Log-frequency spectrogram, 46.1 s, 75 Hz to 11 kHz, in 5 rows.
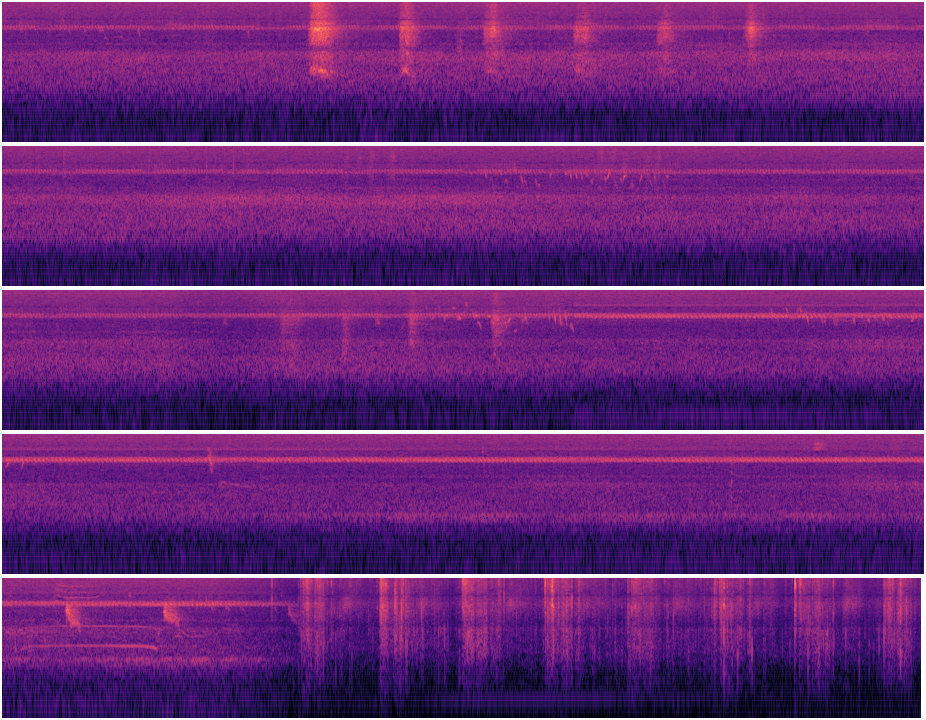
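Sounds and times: distant traffic noise: 0.0 - 46.0
high insect drone: 0.0 - 46.0
short calls: 3.0 - 7.8, 36.8 - 40.0.

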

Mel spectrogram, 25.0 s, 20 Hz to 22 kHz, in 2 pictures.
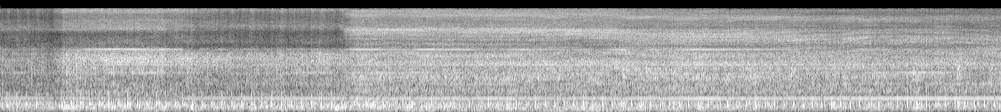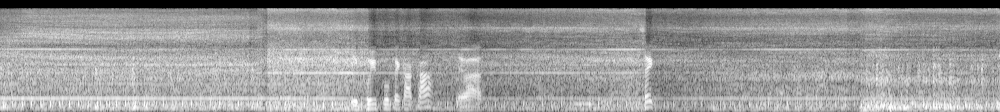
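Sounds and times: air compressor pulsing: 0.0 - 25.0
spray gun hissing: 4.3 - 13.7.

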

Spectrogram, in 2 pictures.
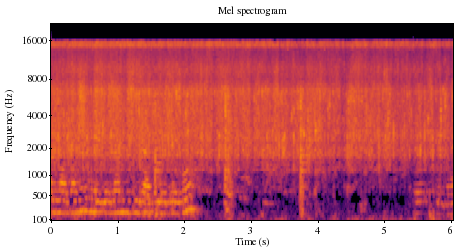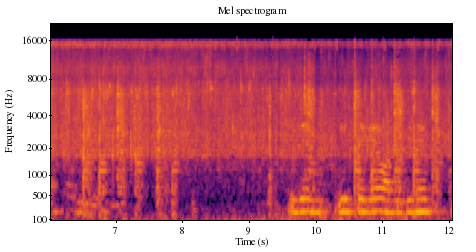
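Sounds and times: onions sizzling in hot oil: 0.0 - 12.0
metal spatula scraping pan: 6.4 - 8.2, 9.3 - 12.0.

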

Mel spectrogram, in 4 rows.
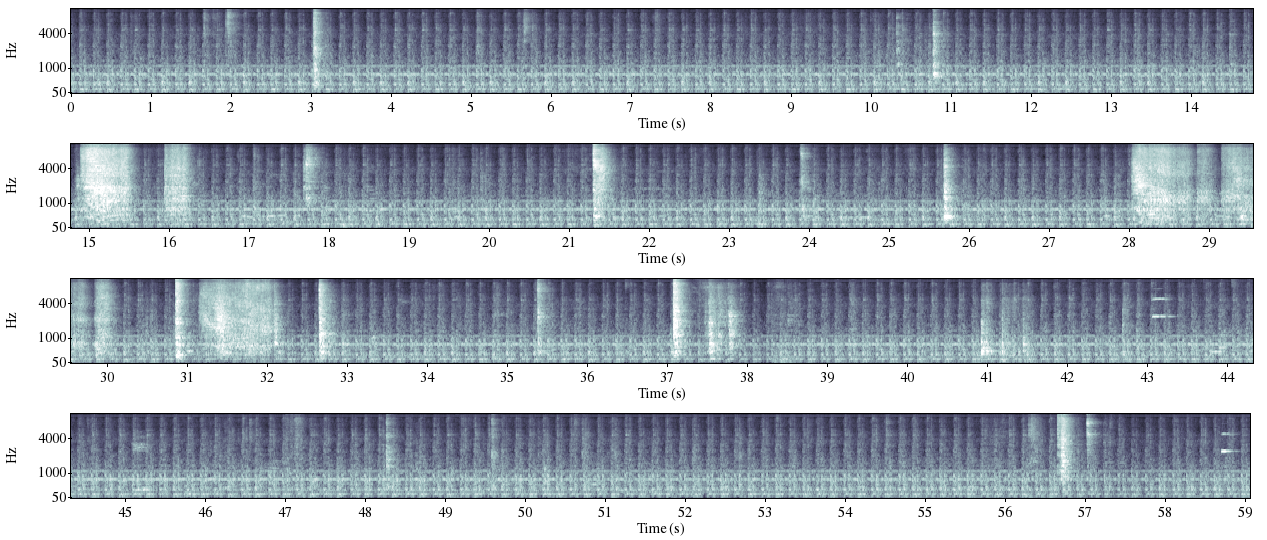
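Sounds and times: embroidery machine running: 0.0 - 59.0.

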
